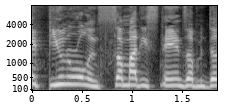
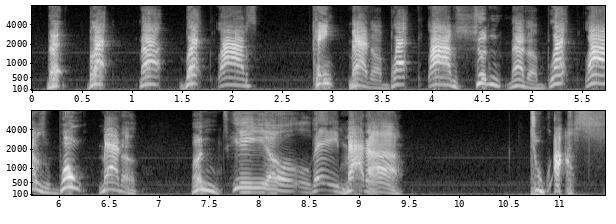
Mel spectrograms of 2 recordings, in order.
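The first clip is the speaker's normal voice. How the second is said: outrageously ostentatious, dramatic Southern preacher cadence. Imitating a speaker with a dramatic southern preacher intonation. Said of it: "that Southern preacher, outrageously ostentatious, dramatic intonation".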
